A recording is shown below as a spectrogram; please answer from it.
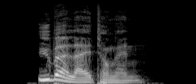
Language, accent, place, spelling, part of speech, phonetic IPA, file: German, Germany, Berlin, Überleitungen, noun, [ˈyːbɐˌlaɪ̯tʊŋən], De-Überleitungen.ogg
- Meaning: plural of Überleitung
